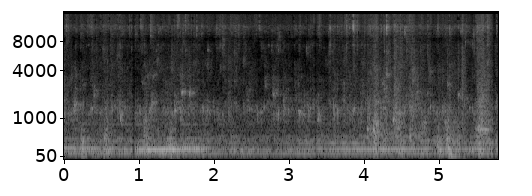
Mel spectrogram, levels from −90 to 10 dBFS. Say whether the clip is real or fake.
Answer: real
